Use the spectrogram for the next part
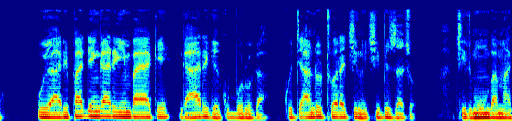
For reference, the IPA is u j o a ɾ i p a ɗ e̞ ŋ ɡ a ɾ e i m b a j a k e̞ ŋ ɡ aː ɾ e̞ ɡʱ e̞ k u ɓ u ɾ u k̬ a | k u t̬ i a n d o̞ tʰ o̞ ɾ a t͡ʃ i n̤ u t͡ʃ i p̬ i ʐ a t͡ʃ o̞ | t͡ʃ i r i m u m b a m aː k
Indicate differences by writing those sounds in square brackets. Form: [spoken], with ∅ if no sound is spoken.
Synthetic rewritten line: u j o a ɾ i p a ɗ e̞ ŋ ɡ a ɾ e i m b a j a k e̞ ŋ ɡ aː ɾ e̞ ɡʱ e̞ k u ɓ u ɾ u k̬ a | k u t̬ i a n d o̞ tʰ o̞ ɾ a t͡ʃ i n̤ u t͡ʃ i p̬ i ʐ a t͡ʃ o̞ | t͡ʃ i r i m u m b a m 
